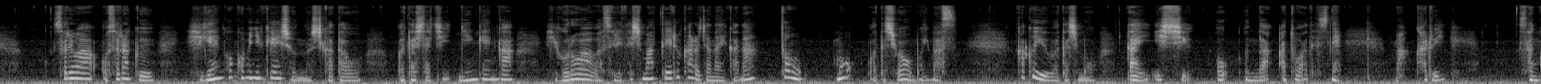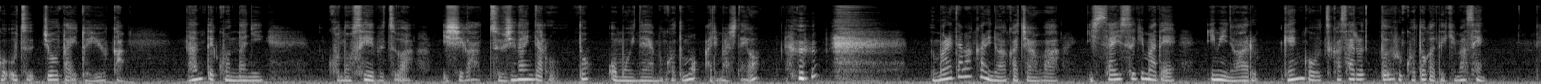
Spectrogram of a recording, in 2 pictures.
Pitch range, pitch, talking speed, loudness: 165-235 Hz, 200 Hz, 315 characters per minute, -22 LUFS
